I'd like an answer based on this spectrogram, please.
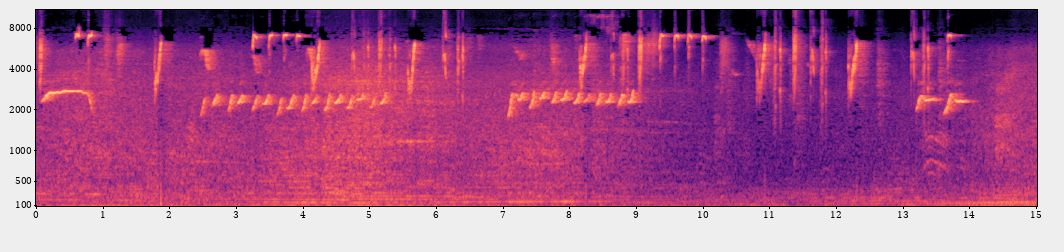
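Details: Cricket chirping as training audio for konin birds: bursts of rapid, evenly pulsed high chirps trilling for a few seconds at a time, separated by pauses, with sharp, higher bird chirps and tweets scattered throughout.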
